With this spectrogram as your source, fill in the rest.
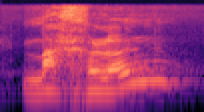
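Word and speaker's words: Mahlon: ils vivent là alors les fils sont difficiles à prononcer c'est Marlon pour bien le dire et kilion Marlon et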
